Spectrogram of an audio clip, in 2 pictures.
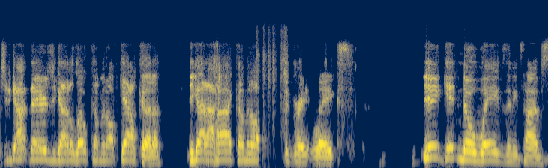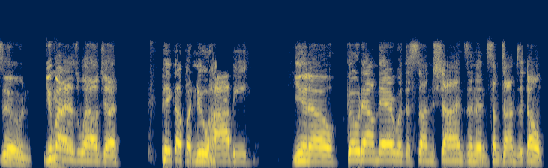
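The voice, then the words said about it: Imitates another person's voice. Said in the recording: “Diesel is ... loosely based Hulk Hogan impersonation.”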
